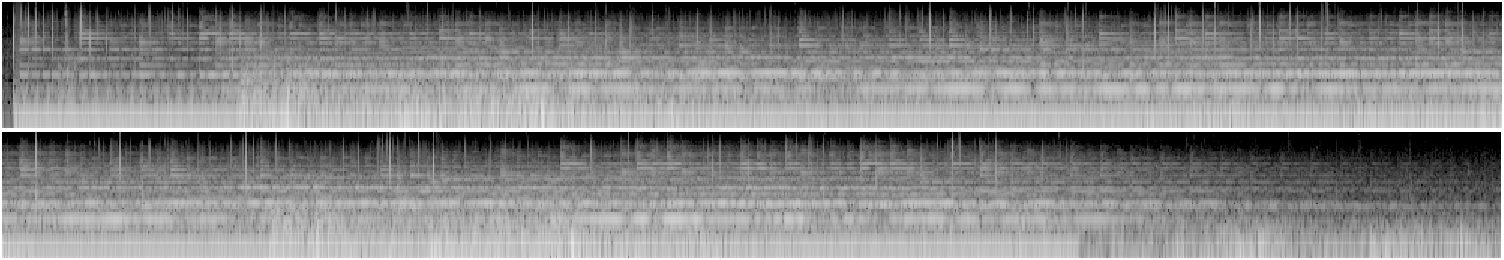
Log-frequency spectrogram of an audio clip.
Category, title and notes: Music > Multiple instruments
Apocalyptic guitar short
Short piece inspired by the Left for Dead Series. Hope you enjoy! Also don't forget to leave a rating as it really helps!
ambiance, Creepy, Guitar, haunted, Horror, scary, soundscape, spooky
